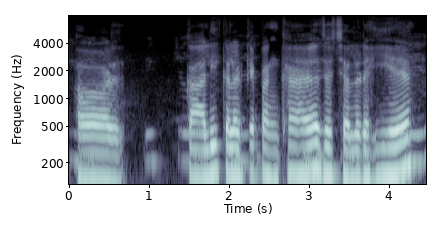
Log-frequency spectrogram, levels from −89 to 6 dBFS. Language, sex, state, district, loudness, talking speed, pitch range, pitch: Hindi, male, Bihar, Patna, -14 LUFS, 135 wpm, 135-160 Hz, 145 Hz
